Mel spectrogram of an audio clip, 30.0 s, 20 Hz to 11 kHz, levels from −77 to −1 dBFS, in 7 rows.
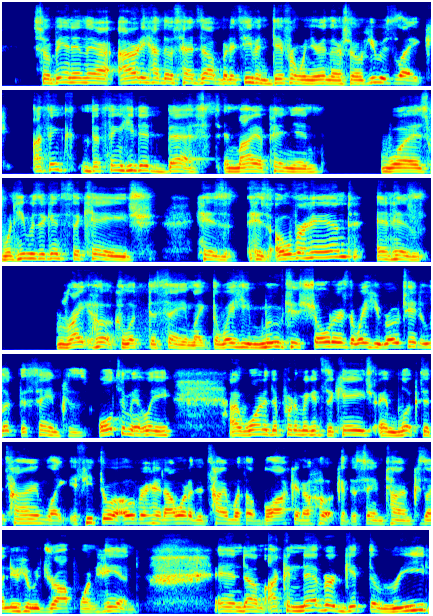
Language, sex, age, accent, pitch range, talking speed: English, male, 10-29, American, 135-170 Hz, 230 wpm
